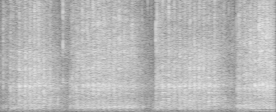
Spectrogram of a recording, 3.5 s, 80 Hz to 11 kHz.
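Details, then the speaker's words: MJX Hyper Go 10208 RC truck, new out of the box, after a few minutes of indoor driving. Bursts of harsh high-pitched grinding from the rear driveline with each throttle pull, about a second apart, from the pinion slipping on the motor shaft. "I was driving this within the house, and after a few minutes, the drive line started to sound a bit weird."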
